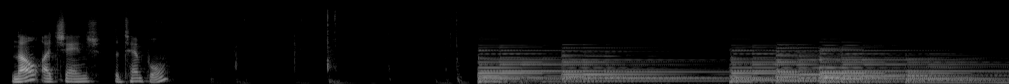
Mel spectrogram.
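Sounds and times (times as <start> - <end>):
computer keyboard keys tapping: 1.5 - 4.7
loud piano sequence: 4.8 - 10.0.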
